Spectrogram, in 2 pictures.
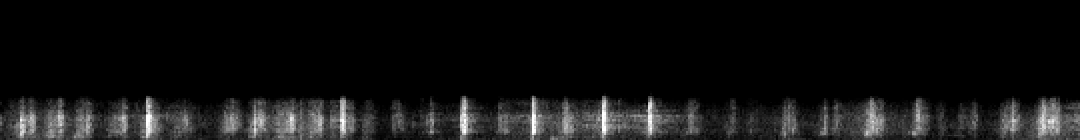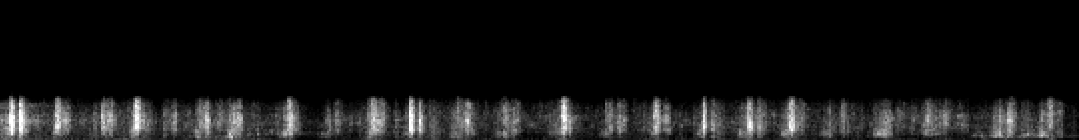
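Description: A knife slicing a raw carrot on a plate: a quick, fairly even run of short, crisp chops, about four to five a second, the blade knocking on the plate with each cut.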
